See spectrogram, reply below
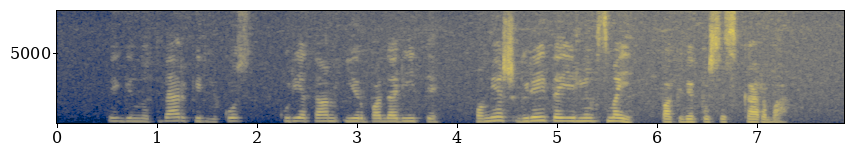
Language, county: Lithuanian, Šiauliai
